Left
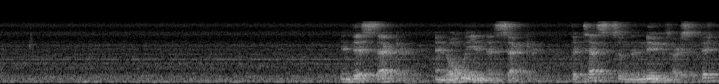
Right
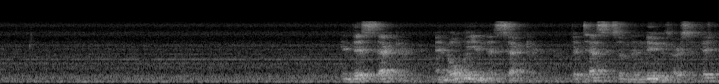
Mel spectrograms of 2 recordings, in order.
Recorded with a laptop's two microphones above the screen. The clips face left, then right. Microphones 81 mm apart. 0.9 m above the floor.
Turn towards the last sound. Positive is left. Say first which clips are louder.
# left 1 dB
turn(degrees=45)  # may be behind; listen again after turning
